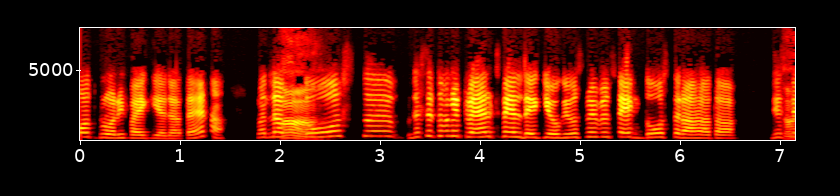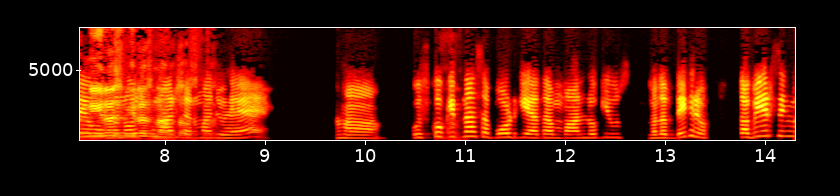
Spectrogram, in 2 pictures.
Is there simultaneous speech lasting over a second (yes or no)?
yes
